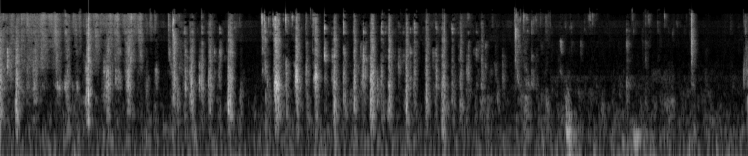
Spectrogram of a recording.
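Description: Close-miked wet chewing of a mouthful of food: rapid sticky smacks and clicks, dense for the first several seconds and then sparser, with a single low thud about eleven seconds in.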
